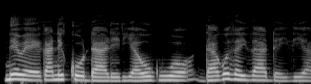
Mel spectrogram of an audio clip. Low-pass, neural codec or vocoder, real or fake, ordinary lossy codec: 10.8 kHz; none; real; none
